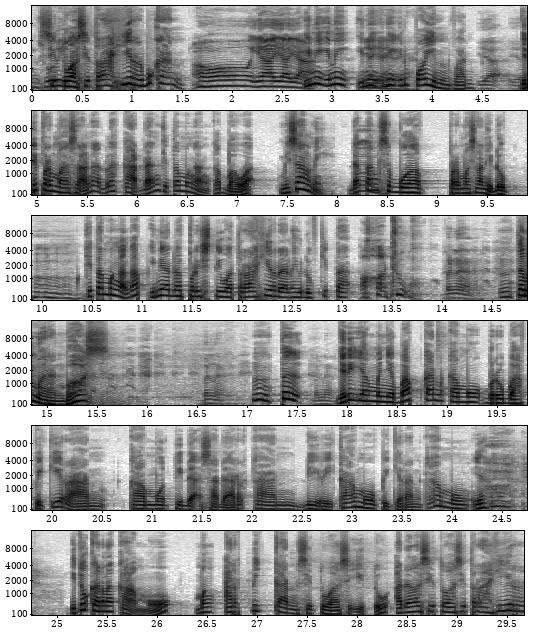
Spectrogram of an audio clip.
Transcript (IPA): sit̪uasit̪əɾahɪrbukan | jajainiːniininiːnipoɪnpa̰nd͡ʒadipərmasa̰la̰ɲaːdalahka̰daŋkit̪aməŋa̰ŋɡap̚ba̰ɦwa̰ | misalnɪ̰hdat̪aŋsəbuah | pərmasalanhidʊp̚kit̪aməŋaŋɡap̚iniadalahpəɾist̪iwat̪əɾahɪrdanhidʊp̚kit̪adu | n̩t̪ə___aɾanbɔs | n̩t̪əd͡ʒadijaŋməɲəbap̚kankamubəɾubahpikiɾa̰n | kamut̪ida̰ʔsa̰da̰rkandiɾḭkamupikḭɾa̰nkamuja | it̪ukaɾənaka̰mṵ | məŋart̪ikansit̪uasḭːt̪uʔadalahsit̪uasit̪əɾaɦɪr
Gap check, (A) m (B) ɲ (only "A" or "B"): A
